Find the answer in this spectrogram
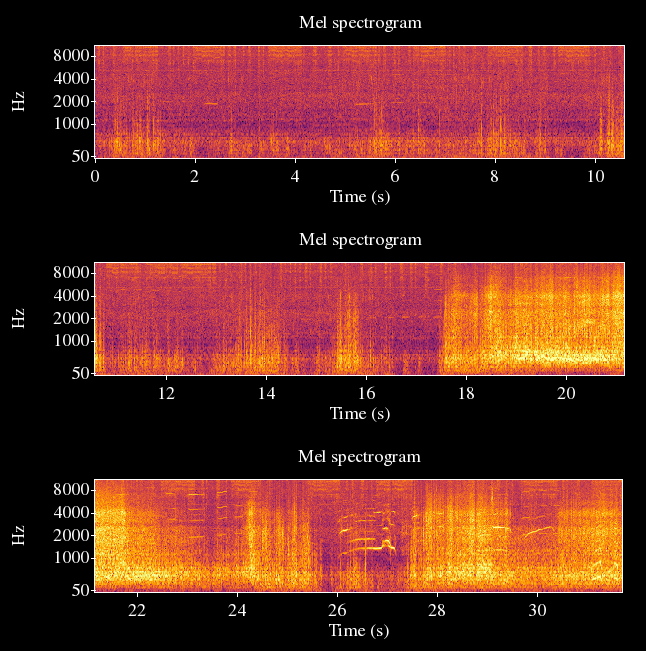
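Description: Wind buffeting the camera microphone of a paraglider in flight: a gusty rush that turns much louder a little over halfway through and stays strong, with a brief dip near the end.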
